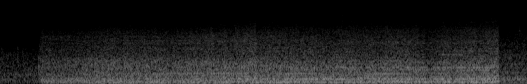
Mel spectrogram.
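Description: Engine and road noise of a moving van heard from inside its cabin: a steady rumble that cuts in suddenly about half a second in and drops abruptly near the end.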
